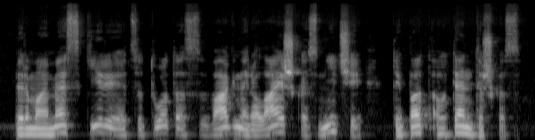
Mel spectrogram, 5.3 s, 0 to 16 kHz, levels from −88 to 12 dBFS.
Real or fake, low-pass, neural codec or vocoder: real; 14.4 kHz; none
